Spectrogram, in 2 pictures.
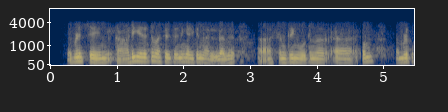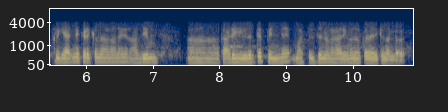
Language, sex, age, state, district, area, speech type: Malayalam, male, 18-30, Kerala, Idukki, rural, conversation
